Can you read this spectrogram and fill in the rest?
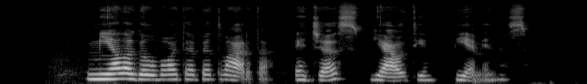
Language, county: Lithuanian, Vilnius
